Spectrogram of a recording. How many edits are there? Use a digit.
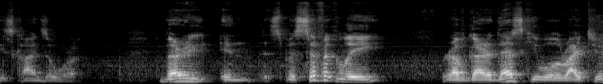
0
